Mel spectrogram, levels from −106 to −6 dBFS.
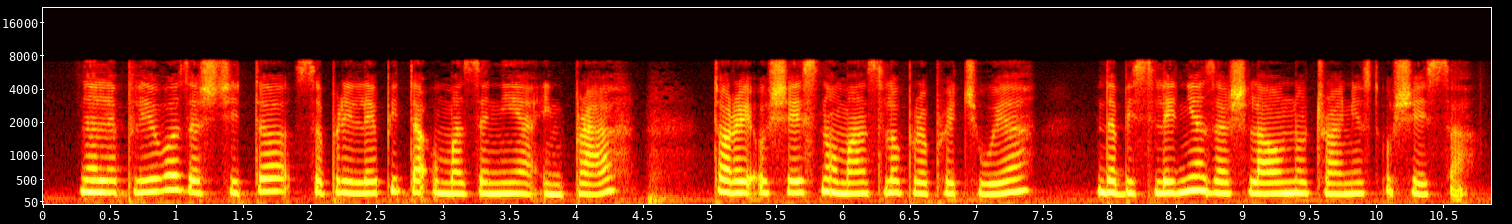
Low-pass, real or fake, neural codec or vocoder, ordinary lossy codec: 7.2 kHz; fake; codec, 16 kHz, 0.4 kbps, LongCat-Audio-Codec; none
